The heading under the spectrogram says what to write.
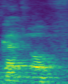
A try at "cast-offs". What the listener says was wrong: Yeah, cast-offs. Cast-offs. Because the first time you said cat-offs. You murdered your cat and then you created a sweater out of the cat. The cat-offs. Okay, so cast, everyone? Cast-offs.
